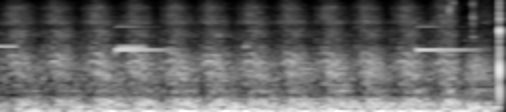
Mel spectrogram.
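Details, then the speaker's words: Mini truck with fuel gauge stuck reading three quarters: even starter cranking at about four turns a second with no firing at all; no start, owner suspects the tank is actually empty and plans to refuel. "we get nothing so what i'm beginning to think is we filled up the truck the day we got it and i didn't think we really did that much driving around"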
